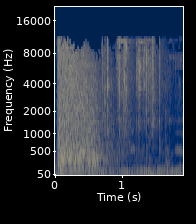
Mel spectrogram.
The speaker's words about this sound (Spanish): Michael derriba la puerta y dispara al animal.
